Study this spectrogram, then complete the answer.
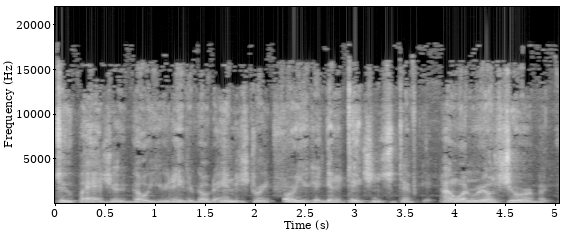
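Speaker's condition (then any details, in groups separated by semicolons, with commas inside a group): Laryngeal cancer; all intake through feeding tube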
